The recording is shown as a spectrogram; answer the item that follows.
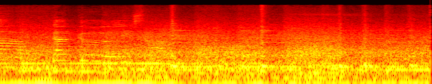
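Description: Steady low rumble of road traffic passing beneath, with a brief sung phrase in the first second and a few sparse plucked notes on a small acoustic guitar.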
